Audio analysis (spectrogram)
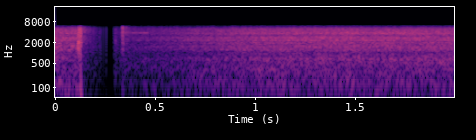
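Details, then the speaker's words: Chennic DC-to-DC converter in an electric vehicle, replacing a Vicor MegaPAC, under test load: after a click, a steady bubbling hiss rises and holds; odd hiss under load, normality unknown. "and one thing you may notice is the sound look how it's hissing"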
